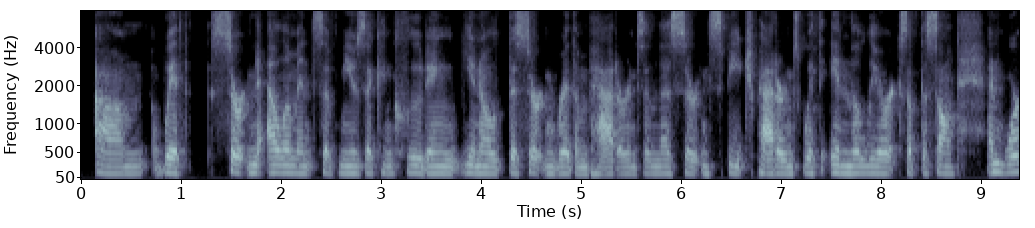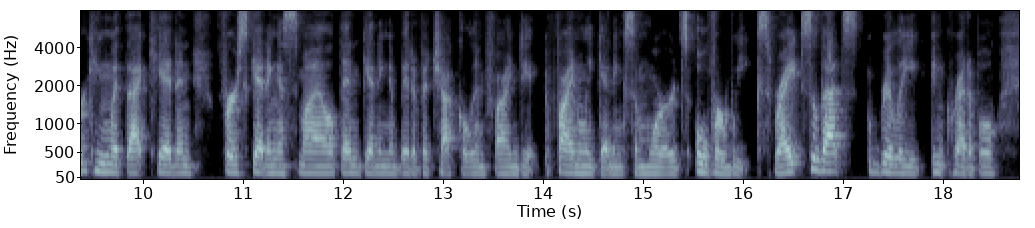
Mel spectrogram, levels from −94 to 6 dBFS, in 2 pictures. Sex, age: female, 50-69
